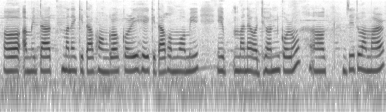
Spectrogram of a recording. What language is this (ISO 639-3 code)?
asm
